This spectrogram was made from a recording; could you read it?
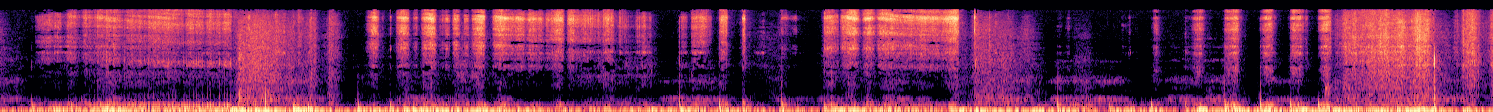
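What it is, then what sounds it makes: Wooden block scratched by a pen tip. A marker pen tip traces a curved line along the side face of a large, solid, pale wooden block held on its side with one hand, scratching lightly over the wood grain. A quiet, continuous, scratchy rubbing is heard in uneven strokes, mostly low and muffled with faint bright hiss, and brief pauses between passes.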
